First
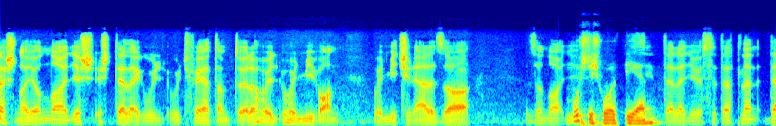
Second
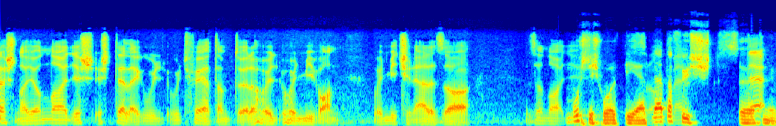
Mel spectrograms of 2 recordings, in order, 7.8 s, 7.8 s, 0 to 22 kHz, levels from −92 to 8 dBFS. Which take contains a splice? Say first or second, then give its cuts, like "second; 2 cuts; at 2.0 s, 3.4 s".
second; 1 cut; at 6.5 s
